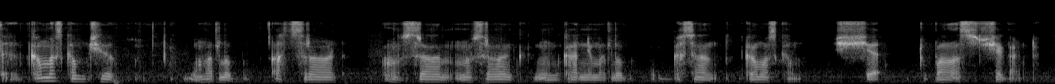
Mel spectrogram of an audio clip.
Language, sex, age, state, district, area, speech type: Kashmiri, male, 45-60, Jammu and Kashmir, Budgam, urban, spontaneous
